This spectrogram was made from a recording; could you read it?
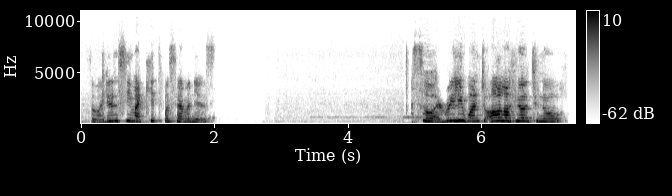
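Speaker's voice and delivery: high, tearful speech, speaking through tears. Speaking to everyone present, crying while speaking. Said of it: "I'm crying again".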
